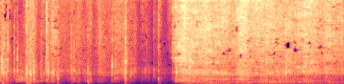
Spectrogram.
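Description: Brown kraft-paper mailer bag crinkling and crackling in the hands. About two seconds in it is ripped open in one long, continuous pull.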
